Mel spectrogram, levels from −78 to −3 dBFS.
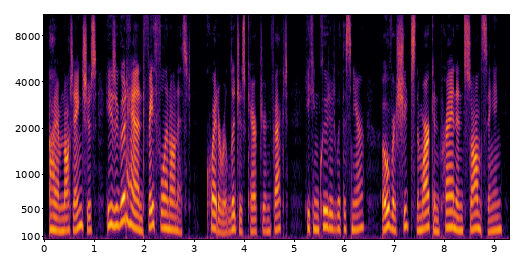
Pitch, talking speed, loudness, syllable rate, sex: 205 Hz, 195 wpm, -20 LUFS, 5.3 syllables/s, female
